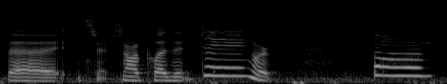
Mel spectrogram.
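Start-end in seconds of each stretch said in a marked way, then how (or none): none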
